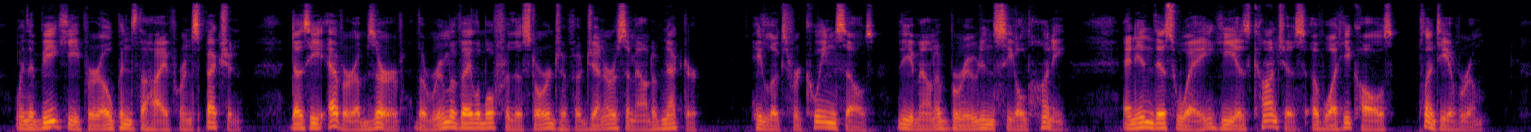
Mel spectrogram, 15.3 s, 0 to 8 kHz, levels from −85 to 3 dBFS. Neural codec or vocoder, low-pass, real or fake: none; 7.2 kHz; real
